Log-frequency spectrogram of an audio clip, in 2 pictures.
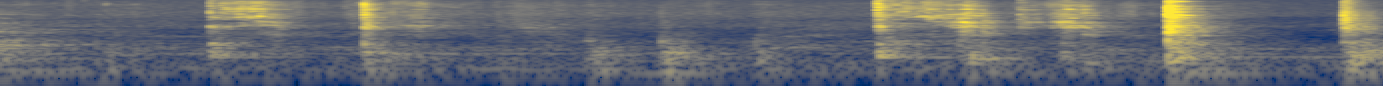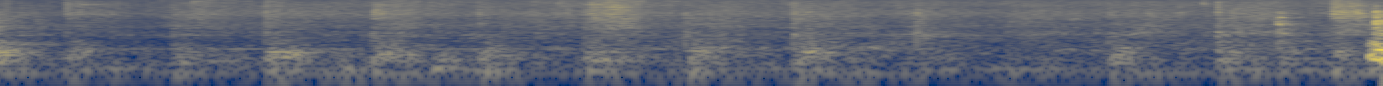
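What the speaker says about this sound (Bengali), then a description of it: "এবার অল্প অল্প তেল দিয়ে এটাকে ভেজে নেব।" A vegetable paratha fries in a little oil on a pan, with a soft sizzle under sharp intermittent clacks and scrapes of a utensil turning and pressing it, louder at first and then settling.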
